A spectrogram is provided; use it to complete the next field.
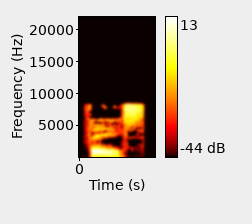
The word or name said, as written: falls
